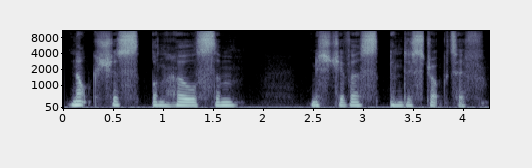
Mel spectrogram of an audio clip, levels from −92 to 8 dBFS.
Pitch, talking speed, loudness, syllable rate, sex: 130 Hz, 70 wpm, -22 LUFS, 4.6 syllables/s, male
